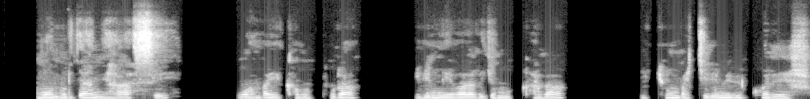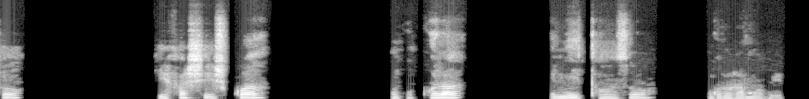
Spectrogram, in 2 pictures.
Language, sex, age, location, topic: Kinyarwanda, female, 36-49, Kigali, health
